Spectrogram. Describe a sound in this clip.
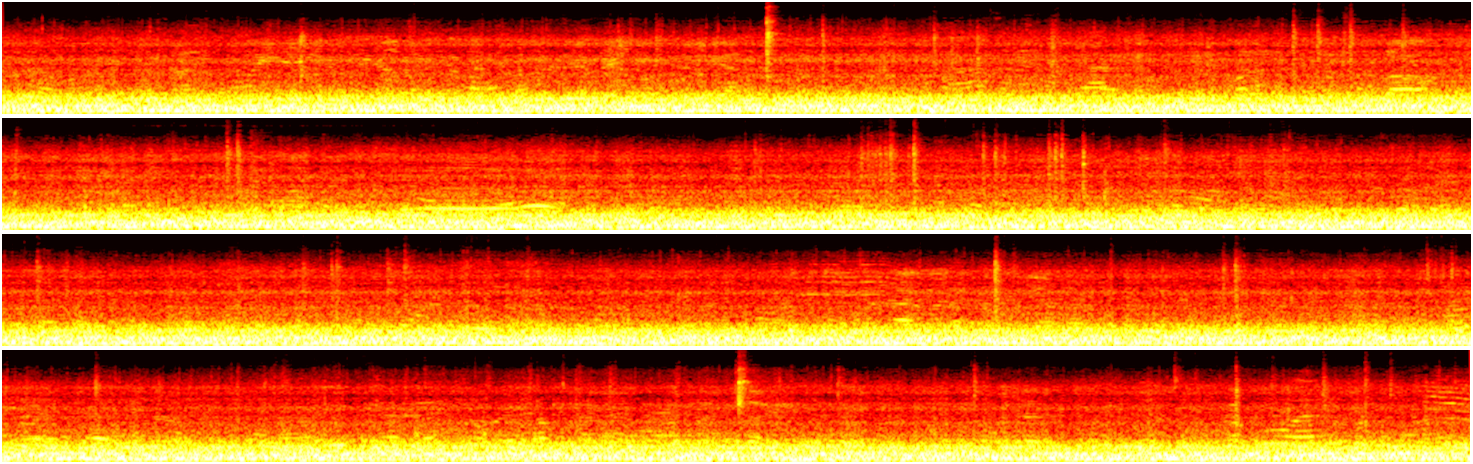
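A jet engine roars steadily inside an airplane cabin in flight.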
